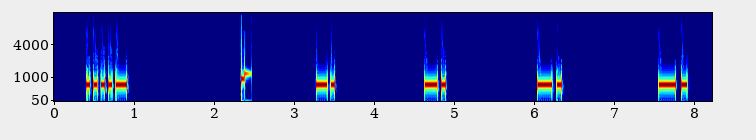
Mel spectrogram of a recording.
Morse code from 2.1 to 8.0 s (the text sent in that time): NNNN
